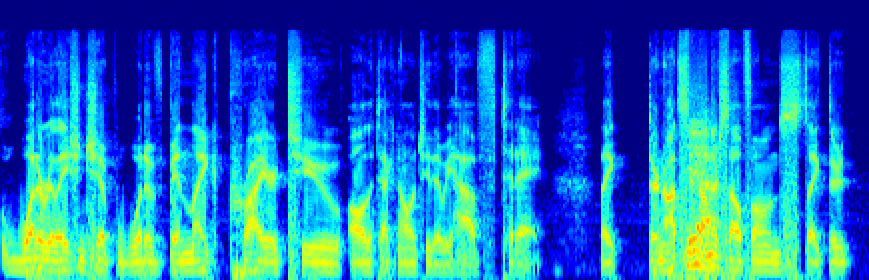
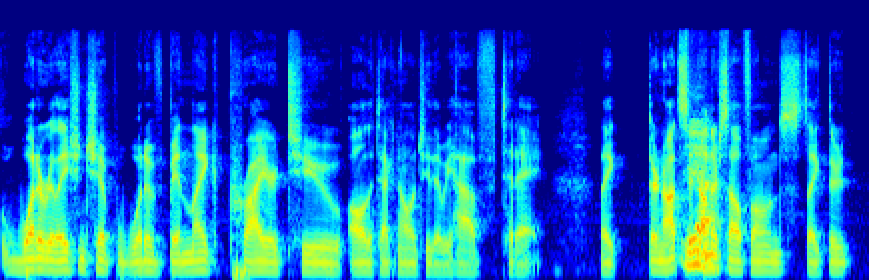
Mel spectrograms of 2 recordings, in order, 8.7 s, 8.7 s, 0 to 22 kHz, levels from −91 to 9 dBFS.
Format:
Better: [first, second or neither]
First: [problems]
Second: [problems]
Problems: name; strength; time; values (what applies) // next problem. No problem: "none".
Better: second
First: distortion; heavy; 6 dB below the speech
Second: none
